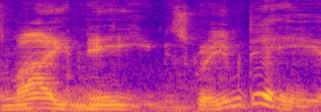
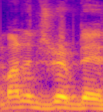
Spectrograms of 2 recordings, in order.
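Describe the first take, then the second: First: It is said in a put-on presenter voice. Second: It is said in his ordinary speaking voice. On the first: "I don't need to talk like this" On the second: "so I'll just talk normally"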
